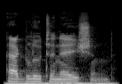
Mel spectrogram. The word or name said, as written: agglutination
